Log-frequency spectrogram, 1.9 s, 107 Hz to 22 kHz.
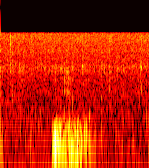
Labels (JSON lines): {"label": "biophony, growl", "recorder": "SoundTrap 600 or HydroMoth"}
